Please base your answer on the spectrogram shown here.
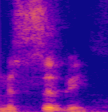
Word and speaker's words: Mississippi: I'm down south in Mississippi. Yep. Nice. Yeah. Don't put all the syllables in there. It's just like a couple.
